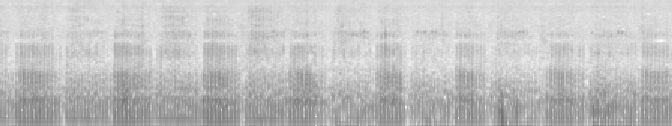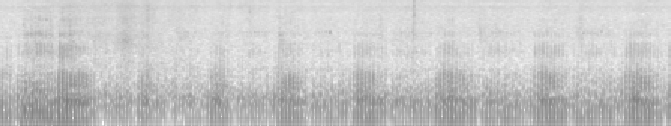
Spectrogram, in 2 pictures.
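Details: Domestic cat purring, recorded separately at night when quiet in Korea: steady low rumbling purr with rhythmic pulses roughly every second as the cat breathes in and out, continuous throughout in a quiet indoor setting.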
